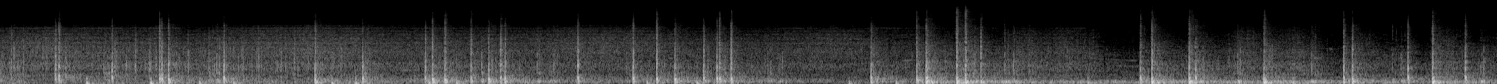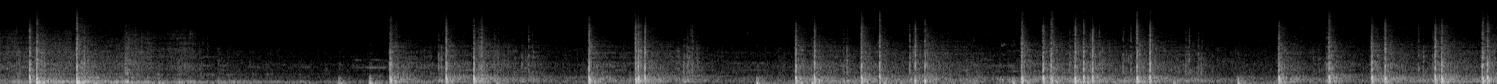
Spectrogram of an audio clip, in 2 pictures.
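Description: Aerial fireworks finale: a rapid string of shell bursts, dense and overlapping for the first half or so, thinning out about 17 seconds in, then another quick run of loud bangs near the end.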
